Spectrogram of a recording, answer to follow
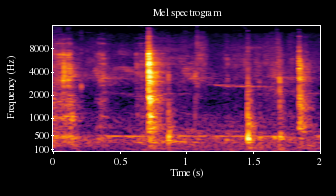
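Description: Hand ratchet giving a few sharp, irregular clicks as a just-loosened 10 mm bolt is wound out of a bracket.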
